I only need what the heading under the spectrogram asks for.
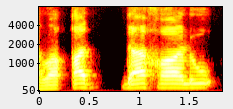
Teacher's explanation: ketika diidgamkan seolah-olah dal yang pertama itu tidak tidak ada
